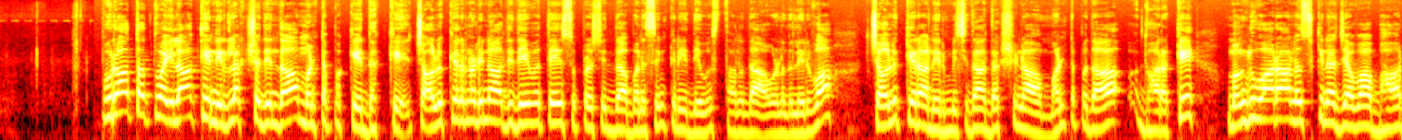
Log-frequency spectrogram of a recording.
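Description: A young man speaks steadily and clearly into a microphone, reading out.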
